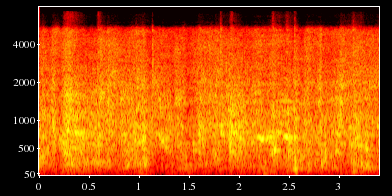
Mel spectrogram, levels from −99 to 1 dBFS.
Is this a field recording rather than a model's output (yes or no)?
no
